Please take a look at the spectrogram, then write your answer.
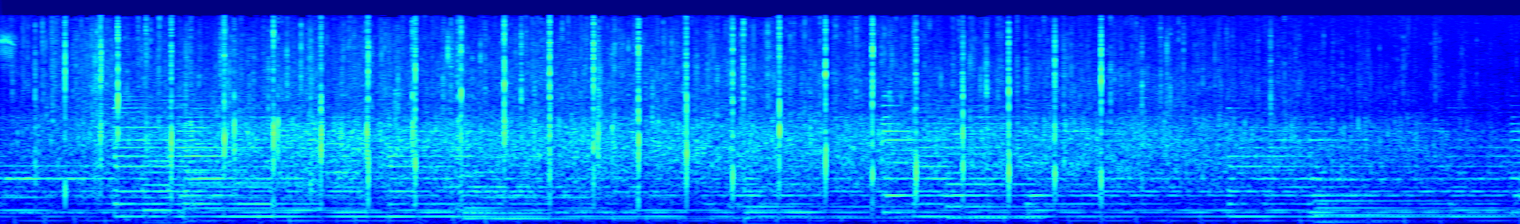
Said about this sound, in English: Let's stand together, right, and let's sing. applause right now, can we just worship and praise Jesus for what he has done for us through our applause? Can we do that?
